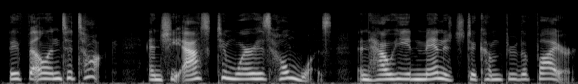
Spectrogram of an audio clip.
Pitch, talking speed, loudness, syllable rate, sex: 245 Hz, 230 wpm, -20 LUFS, 5.5 syllables/s, female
